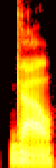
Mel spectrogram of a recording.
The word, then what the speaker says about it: Gao: Gao. Yep. Gao, okay.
